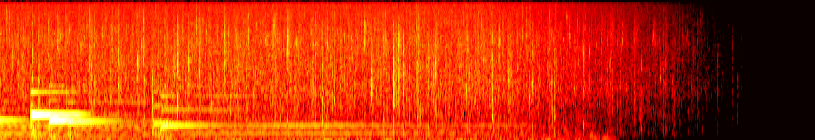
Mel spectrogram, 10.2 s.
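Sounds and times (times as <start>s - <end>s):
moonlight piano music: 0.0s - 7.3s
rain: 0.0s - 9.0s.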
